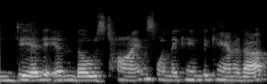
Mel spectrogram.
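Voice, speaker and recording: Somewhat breathy, a woman speaks at a fairly slow pace. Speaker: guest. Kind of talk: interview answer. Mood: enthusiastic storytelling. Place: home room. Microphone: video call.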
